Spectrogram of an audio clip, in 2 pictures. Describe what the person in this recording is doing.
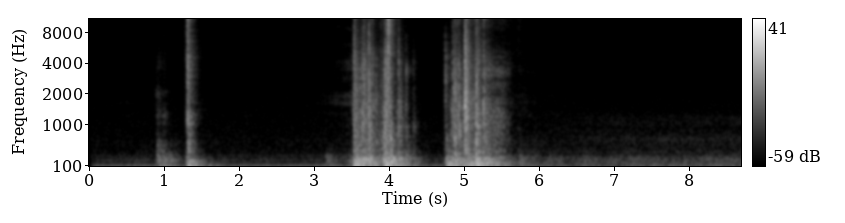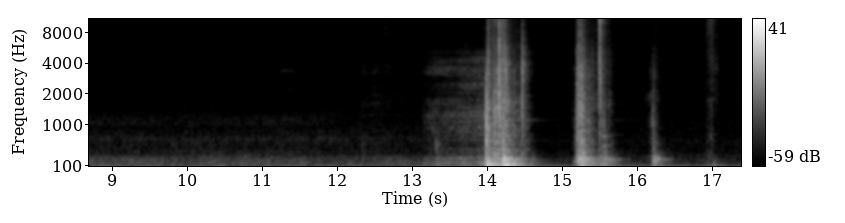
In the office I turned on my main light to see better. Then i opened the window to let in some fresh air.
